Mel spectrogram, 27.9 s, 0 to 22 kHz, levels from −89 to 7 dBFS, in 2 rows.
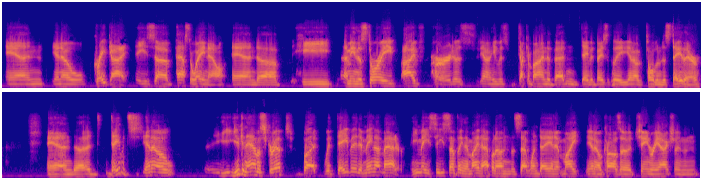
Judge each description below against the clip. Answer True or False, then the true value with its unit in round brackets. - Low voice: True (105 Hz)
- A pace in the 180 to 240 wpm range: False (165 wpm)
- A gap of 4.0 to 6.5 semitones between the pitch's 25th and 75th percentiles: False (3.2 semitones)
